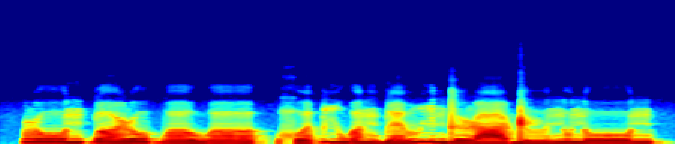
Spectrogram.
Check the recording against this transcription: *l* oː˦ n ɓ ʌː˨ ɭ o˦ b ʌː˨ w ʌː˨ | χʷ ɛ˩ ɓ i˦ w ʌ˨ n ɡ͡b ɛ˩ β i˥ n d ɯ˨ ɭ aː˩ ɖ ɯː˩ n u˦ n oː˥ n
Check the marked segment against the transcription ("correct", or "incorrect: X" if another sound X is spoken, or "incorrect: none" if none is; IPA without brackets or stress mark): incorrect: ɭ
